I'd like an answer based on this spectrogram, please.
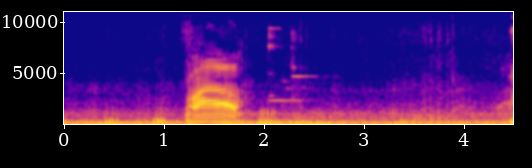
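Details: Indoor tabby cat greeting in the morning, appearing to protest that the Shiba dog is missing: one short rising-falling meow, then soft faint sounds and a man's voice wishing good morning.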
